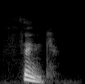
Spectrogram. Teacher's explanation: like the snout of the badger to touch your teeth also the th sound that is voiceless so your larynx gateway briefly opens up a bit then while your tongue tip retreats from your teeth your tongue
